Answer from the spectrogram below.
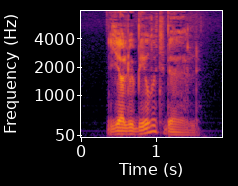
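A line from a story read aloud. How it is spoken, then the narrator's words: Calm. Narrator (Russian): сказала спокойно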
